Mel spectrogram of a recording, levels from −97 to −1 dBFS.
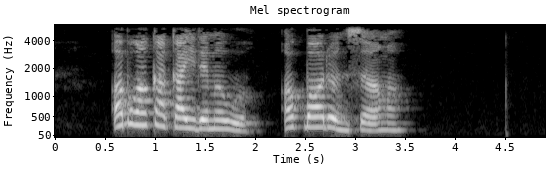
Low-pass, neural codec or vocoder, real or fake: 5.4 kHz; none; real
